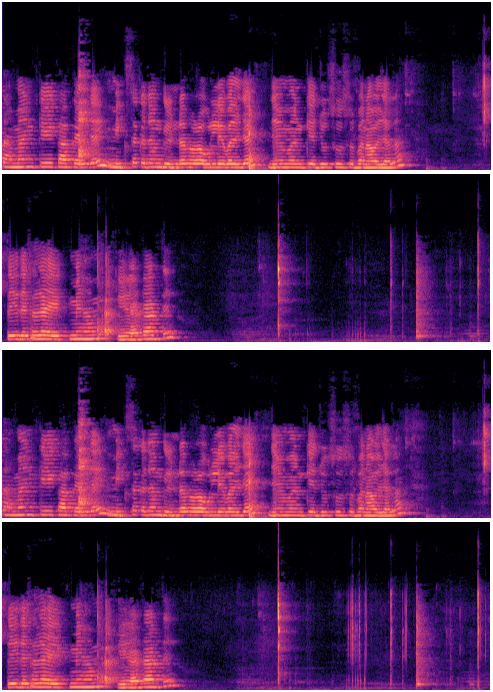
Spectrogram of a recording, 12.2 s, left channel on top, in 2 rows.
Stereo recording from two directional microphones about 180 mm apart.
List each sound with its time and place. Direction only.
0.0 s a woman's voice: 45° left (ahead or behind); by 4.9 s 25° left (ahead or behind)
5.9 s speech: 30° left (ahead or behind)
7.5 s speech: 45° left (ahead or behind)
